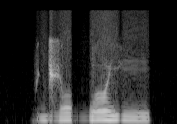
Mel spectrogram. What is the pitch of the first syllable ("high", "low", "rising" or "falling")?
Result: low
